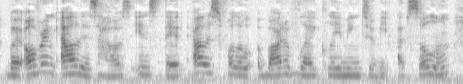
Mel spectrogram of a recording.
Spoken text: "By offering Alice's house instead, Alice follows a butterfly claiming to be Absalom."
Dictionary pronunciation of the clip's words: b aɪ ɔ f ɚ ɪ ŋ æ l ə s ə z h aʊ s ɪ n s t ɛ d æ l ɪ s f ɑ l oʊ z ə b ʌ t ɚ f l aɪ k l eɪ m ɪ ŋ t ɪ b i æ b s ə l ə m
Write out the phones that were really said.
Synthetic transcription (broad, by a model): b aɪ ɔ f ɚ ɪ ŋ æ l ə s h aʊ s ɪ n s t ɛ d æ l ɪ s f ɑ l oʊ ə b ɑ t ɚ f l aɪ k l eɪ m ɪ ŋ t ɪ b i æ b s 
